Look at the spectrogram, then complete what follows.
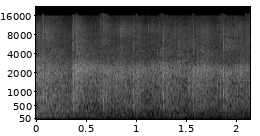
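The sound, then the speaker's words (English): Steady applause during a church sermon, a dense crackle of many hands clapping at an even level throughout, with no voices over it. “I'm applauding you because you're blessed.”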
